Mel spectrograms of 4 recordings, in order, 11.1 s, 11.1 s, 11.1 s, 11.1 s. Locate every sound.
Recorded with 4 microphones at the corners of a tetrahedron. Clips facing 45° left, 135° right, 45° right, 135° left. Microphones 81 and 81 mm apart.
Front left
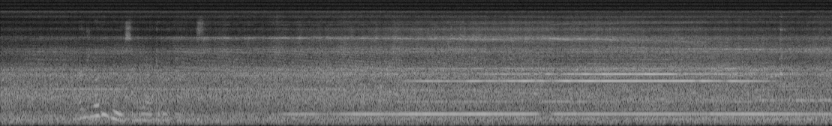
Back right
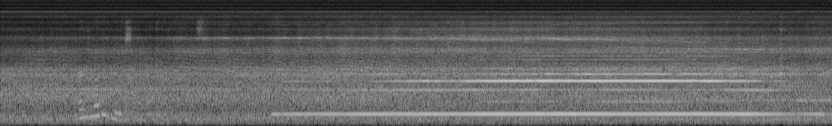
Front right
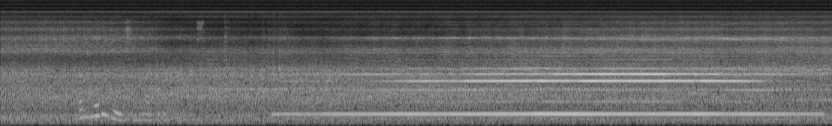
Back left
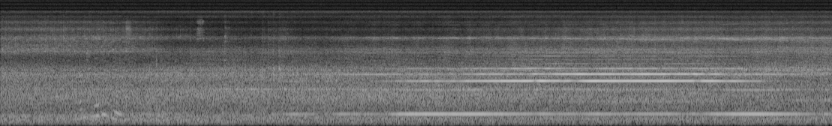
1.0 s a woman speaking: 80° right, 0.8 m; by 3.3 s 45° left, 2 m
3.6 s a flute: 115° right, 3.5 m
